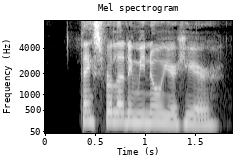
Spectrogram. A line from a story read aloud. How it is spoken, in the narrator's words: he replied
